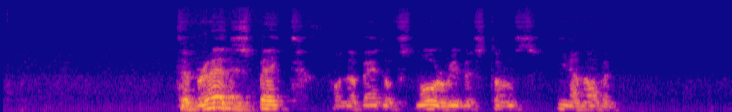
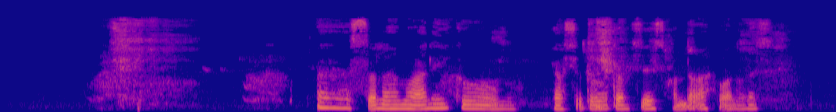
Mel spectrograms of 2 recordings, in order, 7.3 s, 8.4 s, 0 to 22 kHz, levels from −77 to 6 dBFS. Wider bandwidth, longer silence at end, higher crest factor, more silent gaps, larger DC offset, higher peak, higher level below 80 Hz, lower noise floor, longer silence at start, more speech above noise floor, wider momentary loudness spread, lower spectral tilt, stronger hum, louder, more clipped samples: first, 15 kHz vs 11.5 kHz; first, 1.2 s vs 0.5 s; about the same, 20 dB vs 20 dB; neither; neither; first, -2 dBFS vs -12 dBFS; first, -56 dBFS vs -72 dBFS; second, -60 dBFS vs -70 dBFS; first, 1.8 s vs 0.95 s; about the same, 42 dB vs 41 dB; about the same, 19 LU vs 21 LU; first, -8 dB/octave vs -4.5 dB/octave; neither; first, -18 LUFS vs -30 LUFS; neither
